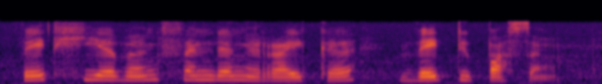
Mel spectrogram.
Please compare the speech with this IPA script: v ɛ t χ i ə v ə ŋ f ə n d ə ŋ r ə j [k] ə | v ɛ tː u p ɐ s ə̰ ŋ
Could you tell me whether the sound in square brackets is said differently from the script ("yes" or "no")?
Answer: no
